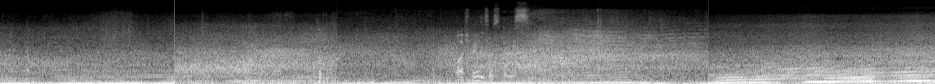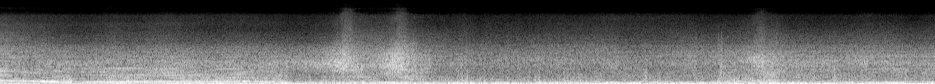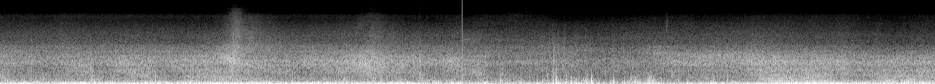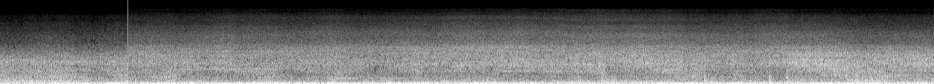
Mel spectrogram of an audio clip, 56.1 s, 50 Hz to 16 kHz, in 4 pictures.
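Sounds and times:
car engine revving: 0:00.0 - 0:56.0
cars rushing past: 0:00.0 - 0:56.0
wind and road noise: 0:00.0 - 0:56.0.

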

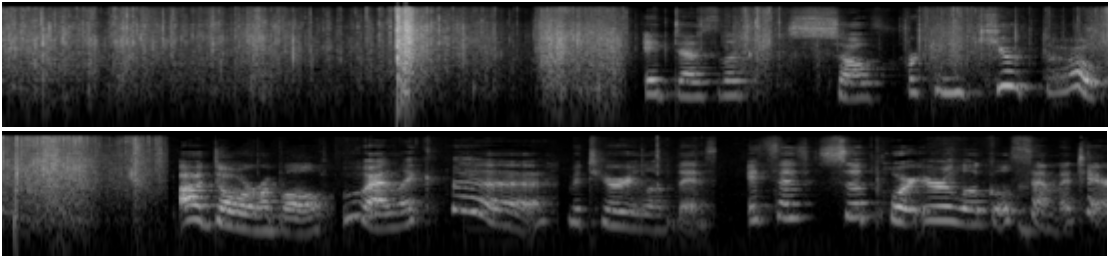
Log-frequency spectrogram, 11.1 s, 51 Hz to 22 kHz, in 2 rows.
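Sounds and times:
loud plastic crackle: 0:00.0 - 0:06.4
plastic bag crinkling: 0:00.0 - 0:06.4.

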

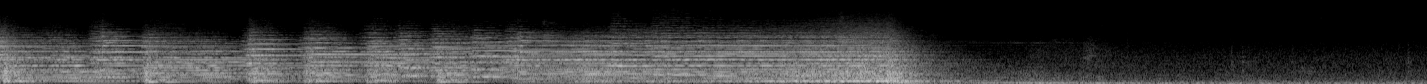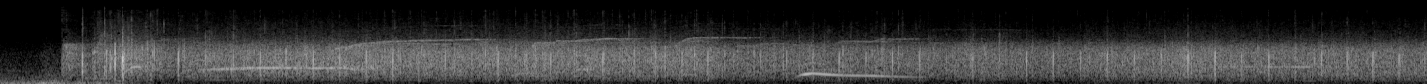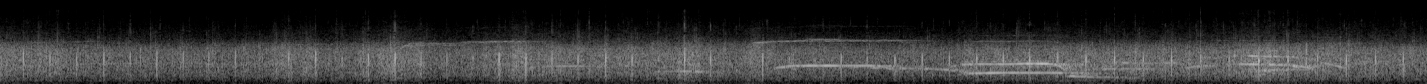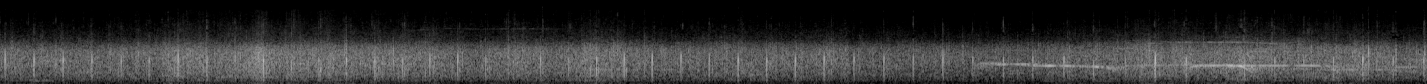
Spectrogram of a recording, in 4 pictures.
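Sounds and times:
audience applauding: 0:14.6 - 0:57.0
shouts and whoops of cheering: 0:15.4 - 0:23.7, 0:26.4 - 0:27.8, 0:33.5 - 0:42.2, 0:52.5 - 0:57.0.

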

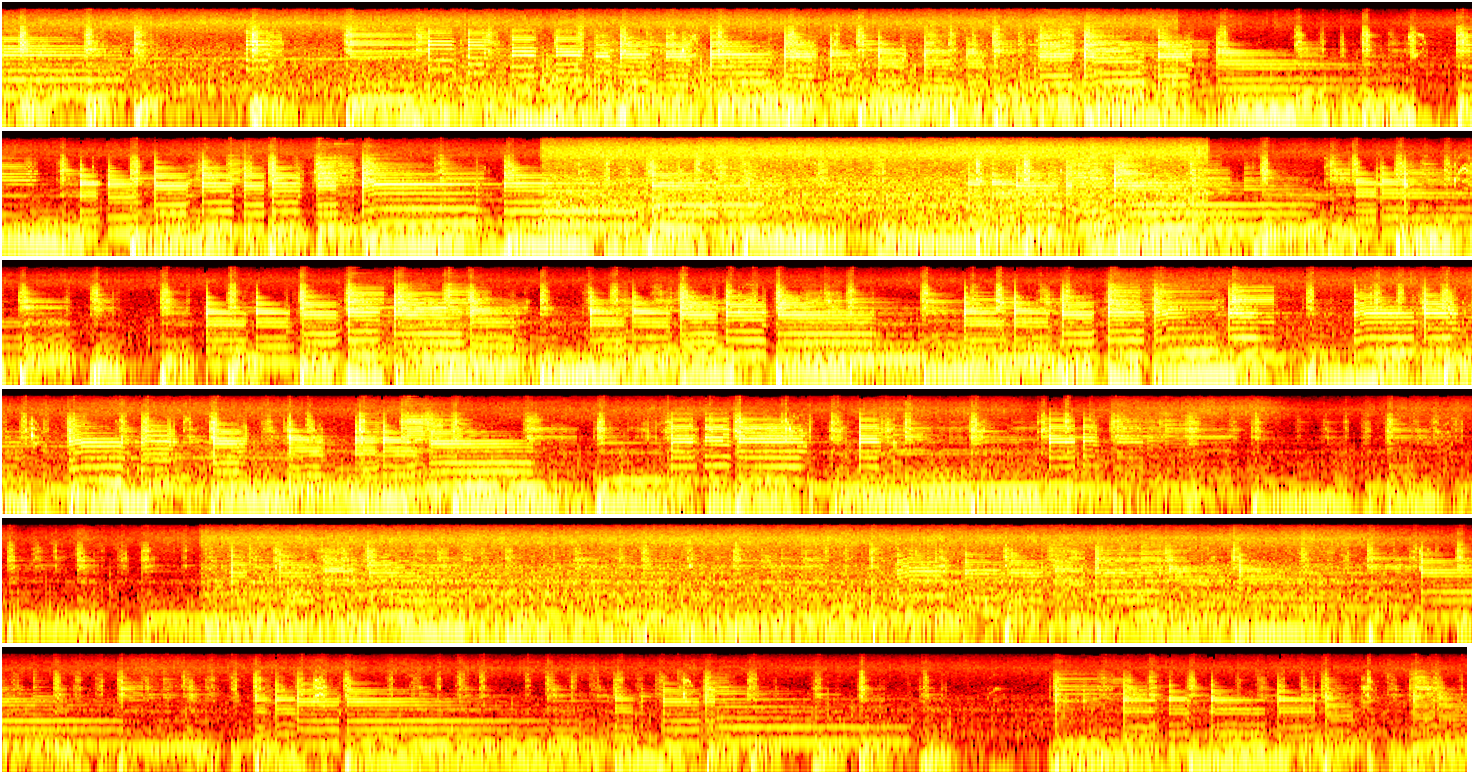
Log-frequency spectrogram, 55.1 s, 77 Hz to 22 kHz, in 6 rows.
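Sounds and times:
guitar music with steady beat: 0:00.0 - 0:55.0.

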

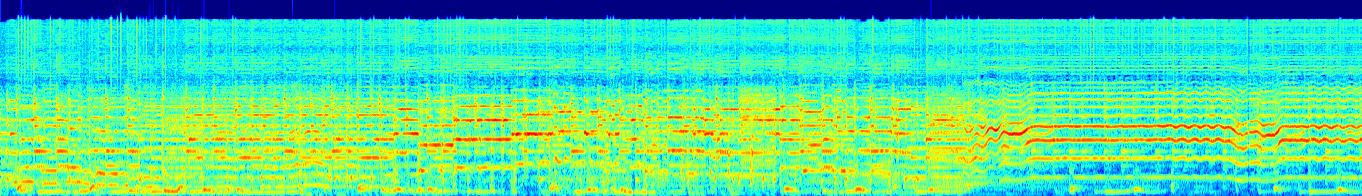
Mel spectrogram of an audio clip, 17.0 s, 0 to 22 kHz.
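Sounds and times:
harmonium held notes: 0:00.0 - 0:17.0
tabla drumming: 0:00.0 - 0:17.0.

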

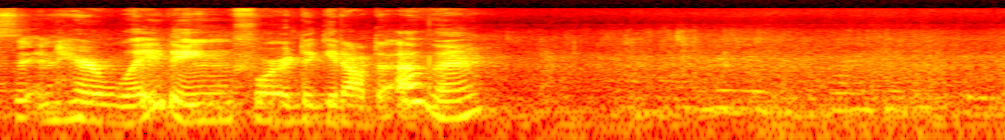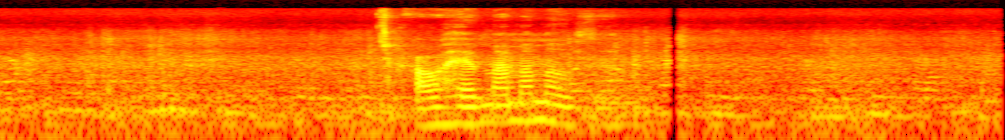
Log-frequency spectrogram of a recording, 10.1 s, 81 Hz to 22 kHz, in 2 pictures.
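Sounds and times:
faint indistinct voices: 0:02.5 - 0:10.0.

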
